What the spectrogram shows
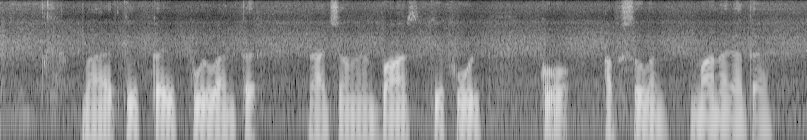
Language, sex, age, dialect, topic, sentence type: Hindi, male, 18-24, Kanauji Braj Bhasha, agriculture, statement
